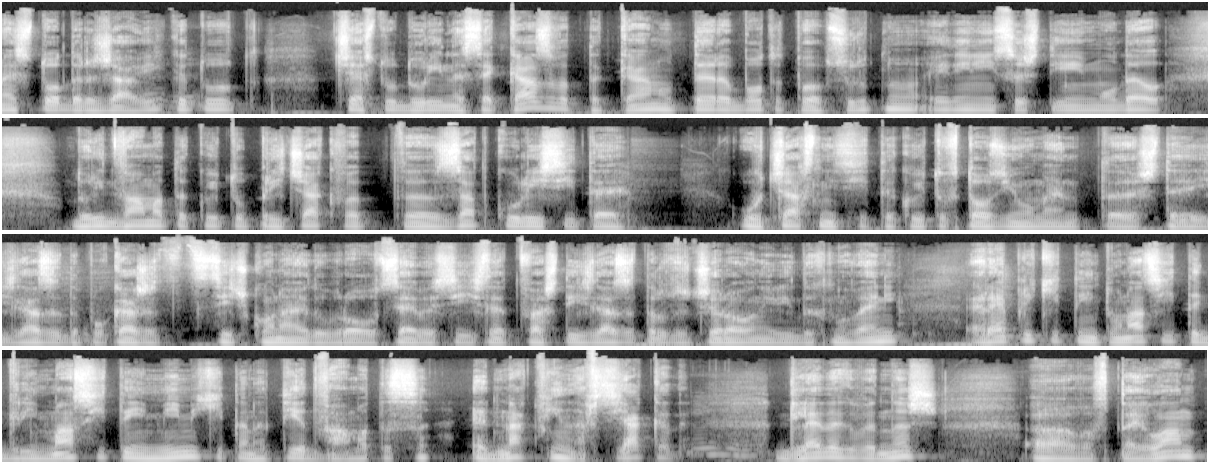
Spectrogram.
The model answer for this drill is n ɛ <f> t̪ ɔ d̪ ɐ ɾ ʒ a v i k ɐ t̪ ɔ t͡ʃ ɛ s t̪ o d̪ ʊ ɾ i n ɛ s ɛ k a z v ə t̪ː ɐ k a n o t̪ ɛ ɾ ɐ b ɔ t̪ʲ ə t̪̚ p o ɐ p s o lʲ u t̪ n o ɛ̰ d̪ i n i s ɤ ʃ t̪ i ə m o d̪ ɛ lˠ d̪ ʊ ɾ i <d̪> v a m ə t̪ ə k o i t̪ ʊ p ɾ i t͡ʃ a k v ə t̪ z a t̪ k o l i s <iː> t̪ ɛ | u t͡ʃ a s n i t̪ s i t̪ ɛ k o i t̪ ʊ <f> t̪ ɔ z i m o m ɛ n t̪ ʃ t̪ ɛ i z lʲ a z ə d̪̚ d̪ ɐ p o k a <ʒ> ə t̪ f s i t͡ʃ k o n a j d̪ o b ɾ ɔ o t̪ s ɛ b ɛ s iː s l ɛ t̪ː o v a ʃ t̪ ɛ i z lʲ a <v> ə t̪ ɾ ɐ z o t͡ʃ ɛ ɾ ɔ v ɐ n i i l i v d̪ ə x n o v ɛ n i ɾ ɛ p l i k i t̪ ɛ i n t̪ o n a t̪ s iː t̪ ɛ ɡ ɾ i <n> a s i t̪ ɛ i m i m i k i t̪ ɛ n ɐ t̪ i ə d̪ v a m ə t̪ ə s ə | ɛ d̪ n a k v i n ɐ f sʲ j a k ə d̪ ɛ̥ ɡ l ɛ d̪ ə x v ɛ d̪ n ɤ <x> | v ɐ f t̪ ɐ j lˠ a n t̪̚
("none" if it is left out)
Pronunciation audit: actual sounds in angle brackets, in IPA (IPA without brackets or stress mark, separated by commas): s, d̪, i, f, ʒ, z, m, ʃ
